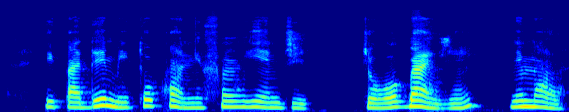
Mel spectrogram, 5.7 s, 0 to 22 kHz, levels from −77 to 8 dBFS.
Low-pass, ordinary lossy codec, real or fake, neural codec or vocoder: 14.4 kHz; Opus, 32 kbps; fake; codec, 44.1 kHz, 3.4 kbps, Pupu-Codec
